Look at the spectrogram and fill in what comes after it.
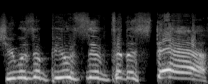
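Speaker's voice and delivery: put-on frustrated outburst. Retelling what he said about his sister, imitating a frustrated outburst. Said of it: "he gets so frustrated. He goes".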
